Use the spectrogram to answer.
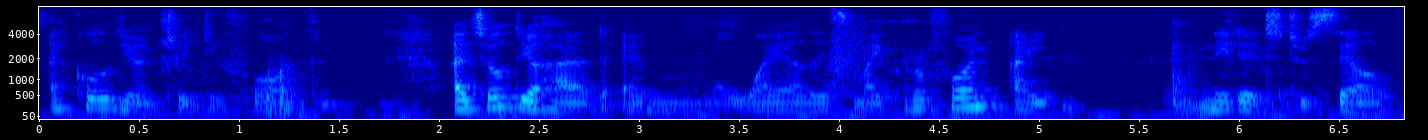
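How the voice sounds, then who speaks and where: A woman's voice: sits low, normal speed, background noise. A woman with a Kenyan accent, vlogging emotionally from a small single room, pleading and sometimes dropping to a whisper. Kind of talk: emotional personal vlog.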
